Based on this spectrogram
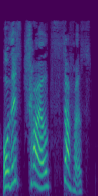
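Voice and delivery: high, slow, loud villain's threat; threatening prince. A narrator's reading. Prince threatening the child he holds, slow loud threat. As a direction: draw out the menace loudly.

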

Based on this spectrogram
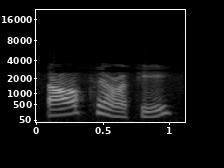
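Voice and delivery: high, amused German doctor; tittering amusement. A narrator's reading. Doctor answers a nervous patient, amused. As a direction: lift it high in mild amusement. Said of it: "Doctor Denkmal tittered with amusement".

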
